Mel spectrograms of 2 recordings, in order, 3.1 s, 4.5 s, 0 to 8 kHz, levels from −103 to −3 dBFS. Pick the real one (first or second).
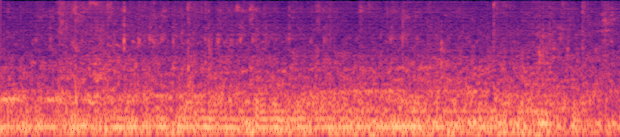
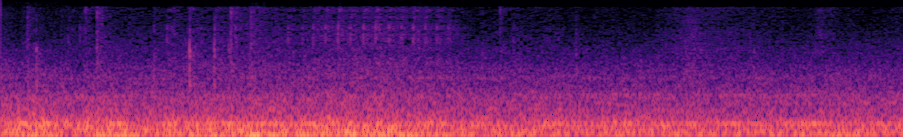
second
